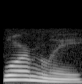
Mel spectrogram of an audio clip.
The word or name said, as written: warmly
